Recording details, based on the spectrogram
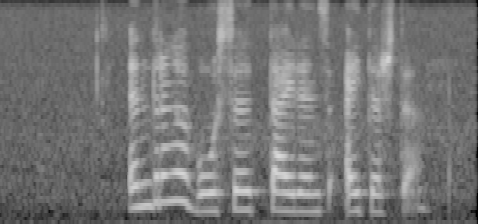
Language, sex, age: Afrikaans, female, 20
